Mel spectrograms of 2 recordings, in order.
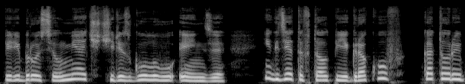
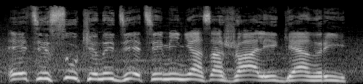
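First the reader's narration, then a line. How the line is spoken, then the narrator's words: Yelling, barely audible. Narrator (Russian): заорал он, едва слышным сквозь пение голосом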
